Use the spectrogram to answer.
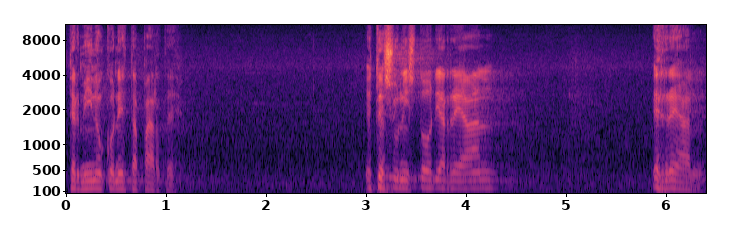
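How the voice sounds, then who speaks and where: A man preaching a sermon in a large church, telling a story dramatically, dropping to a hush and rising to shouts. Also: fairly high pitch, slow pace, slight background noise. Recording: long hall reverb.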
